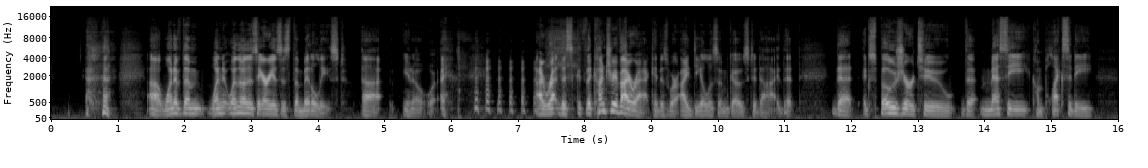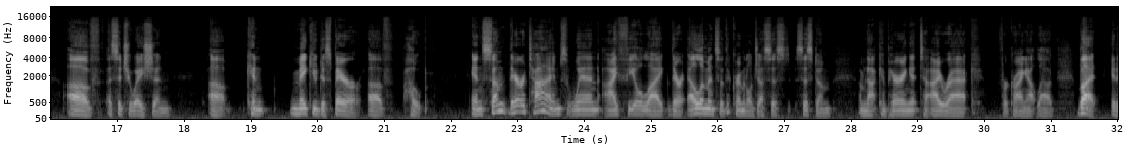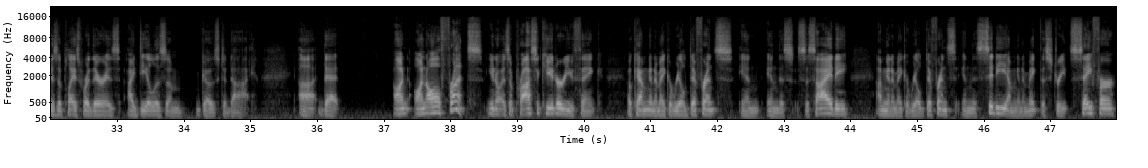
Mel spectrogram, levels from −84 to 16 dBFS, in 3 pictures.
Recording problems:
none

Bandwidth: 15 kHz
